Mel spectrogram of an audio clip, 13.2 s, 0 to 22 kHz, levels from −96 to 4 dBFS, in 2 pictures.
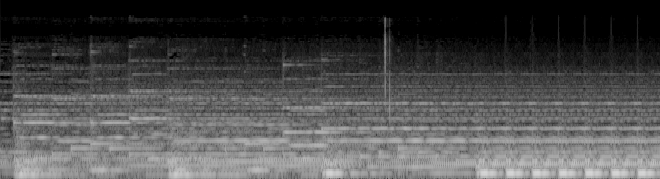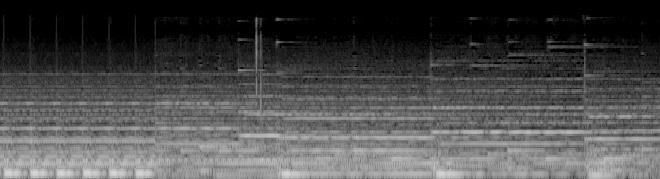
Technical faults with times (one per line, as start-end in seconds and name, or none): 5.06-8.15 broken-record loop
